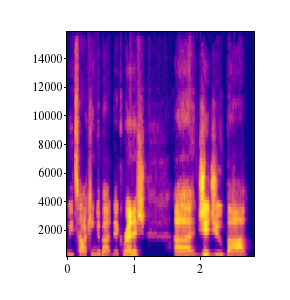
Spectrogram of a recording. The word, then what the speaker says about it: Djidjou: Djidjou Ba, I'm probably saying that name wrong. Correct me if I'm wrong, Nick, but I think it's Djidjou Ba. D2 Ba. Djidjou. Wow, I was He told me.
